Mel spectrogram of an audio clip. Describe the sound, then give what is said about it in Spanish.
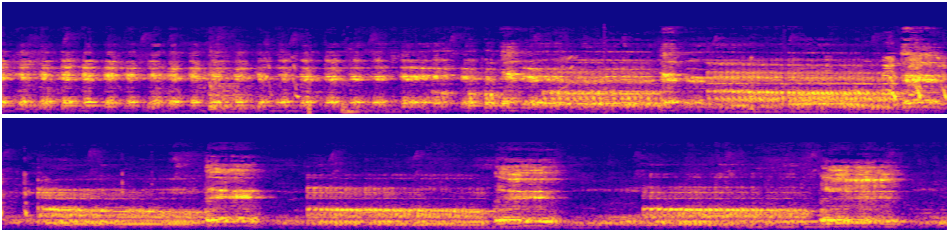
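A male koala bellows during mating in a continuous, rasping series of deep snoring inhalations and belching, growl-like exhalations, loud and rhythmic throughout, with no talking. “Os ponéis como el, el, koala en, momento de apareamiento.”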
